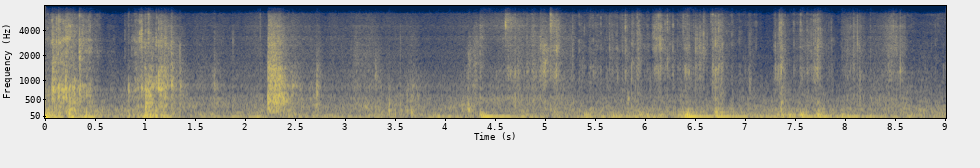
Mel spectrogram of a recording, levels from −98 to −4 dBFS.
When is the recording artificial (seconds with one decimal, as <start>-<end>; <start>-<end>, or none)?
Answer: 1.2-5.3; 8.0-8.6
